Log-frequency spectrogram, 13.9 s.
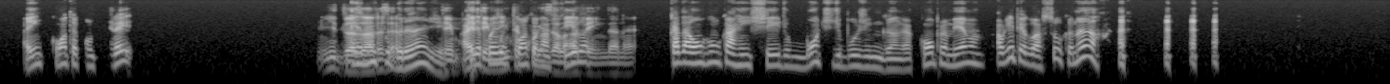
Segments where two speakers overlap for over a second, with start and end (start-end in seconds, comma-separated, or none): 4.5-5.9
